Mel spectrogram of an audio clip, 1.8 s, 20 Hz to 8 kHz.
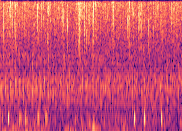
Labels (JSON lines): {"label": "biophony, pulse", "recorder": "SoundTrap 500"}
